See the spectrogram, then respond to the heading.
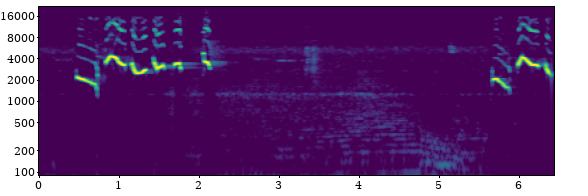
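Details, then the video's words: Oriental magpie-robin song for restoring stressed, silent birds: a dropping whistle and a string of loud looping whistles, a long quiet pause, then the same phrase starting again. "TERAPI TERAMPUH PEMULIH KACER SETRES BISU MACET BUNYI LANGSUNG GACOR"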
